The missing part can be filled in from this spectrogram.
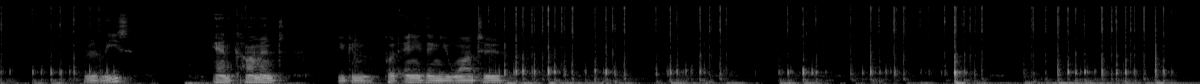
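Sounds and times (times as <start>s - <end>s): typing on computer keyboard: 0.0s - 1.1s, 4.8s - 11.8s.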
